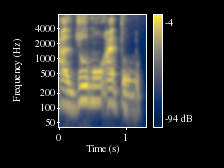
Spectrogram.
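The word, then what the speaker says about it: الجمعة: Aljumu bacanya aljumuatu.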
